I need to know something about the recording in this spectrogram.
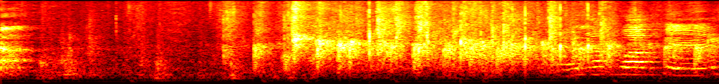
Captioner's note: applause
